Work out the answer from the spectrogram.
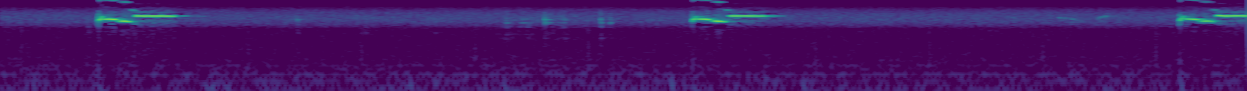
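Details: Old Ceuta-style (sabtawi) recording of a European goldfinch: short, bright twittering phrases with a buzzy slur, repeated roughly every three seconds, separated by hiss-filled silences.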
